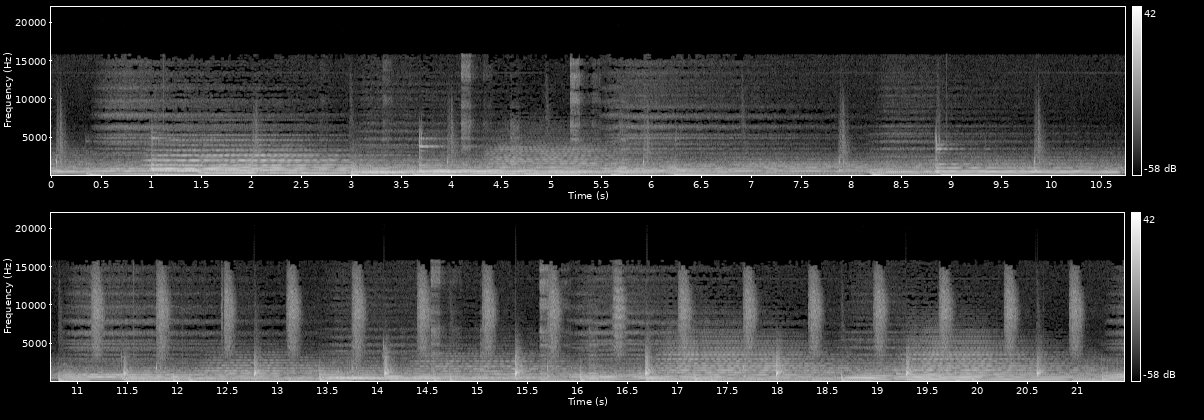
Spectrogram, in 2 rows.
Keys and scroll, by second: 2.2 4, 3.9 3, 4.9 4, 5.3 3, 5.6 ], 6.2 ], 8.2 4, 12.8 ..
